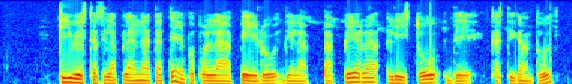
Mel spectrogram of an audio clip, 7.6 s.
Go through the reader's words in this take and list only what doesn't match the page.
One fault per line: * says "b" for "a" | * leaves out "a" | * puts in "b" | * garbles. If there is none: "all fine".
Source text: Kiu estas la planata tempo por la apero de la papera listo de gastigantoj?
all fine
